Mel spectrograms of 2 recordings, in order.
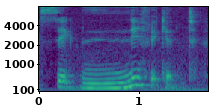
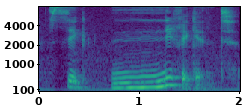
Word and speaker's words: significant: not meg nutmeg also the word significant could be quite hard to pronounce if you do not know the stress of this word so the stress is significant significant okay the stress goes on and i it's significant significant okay and um other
